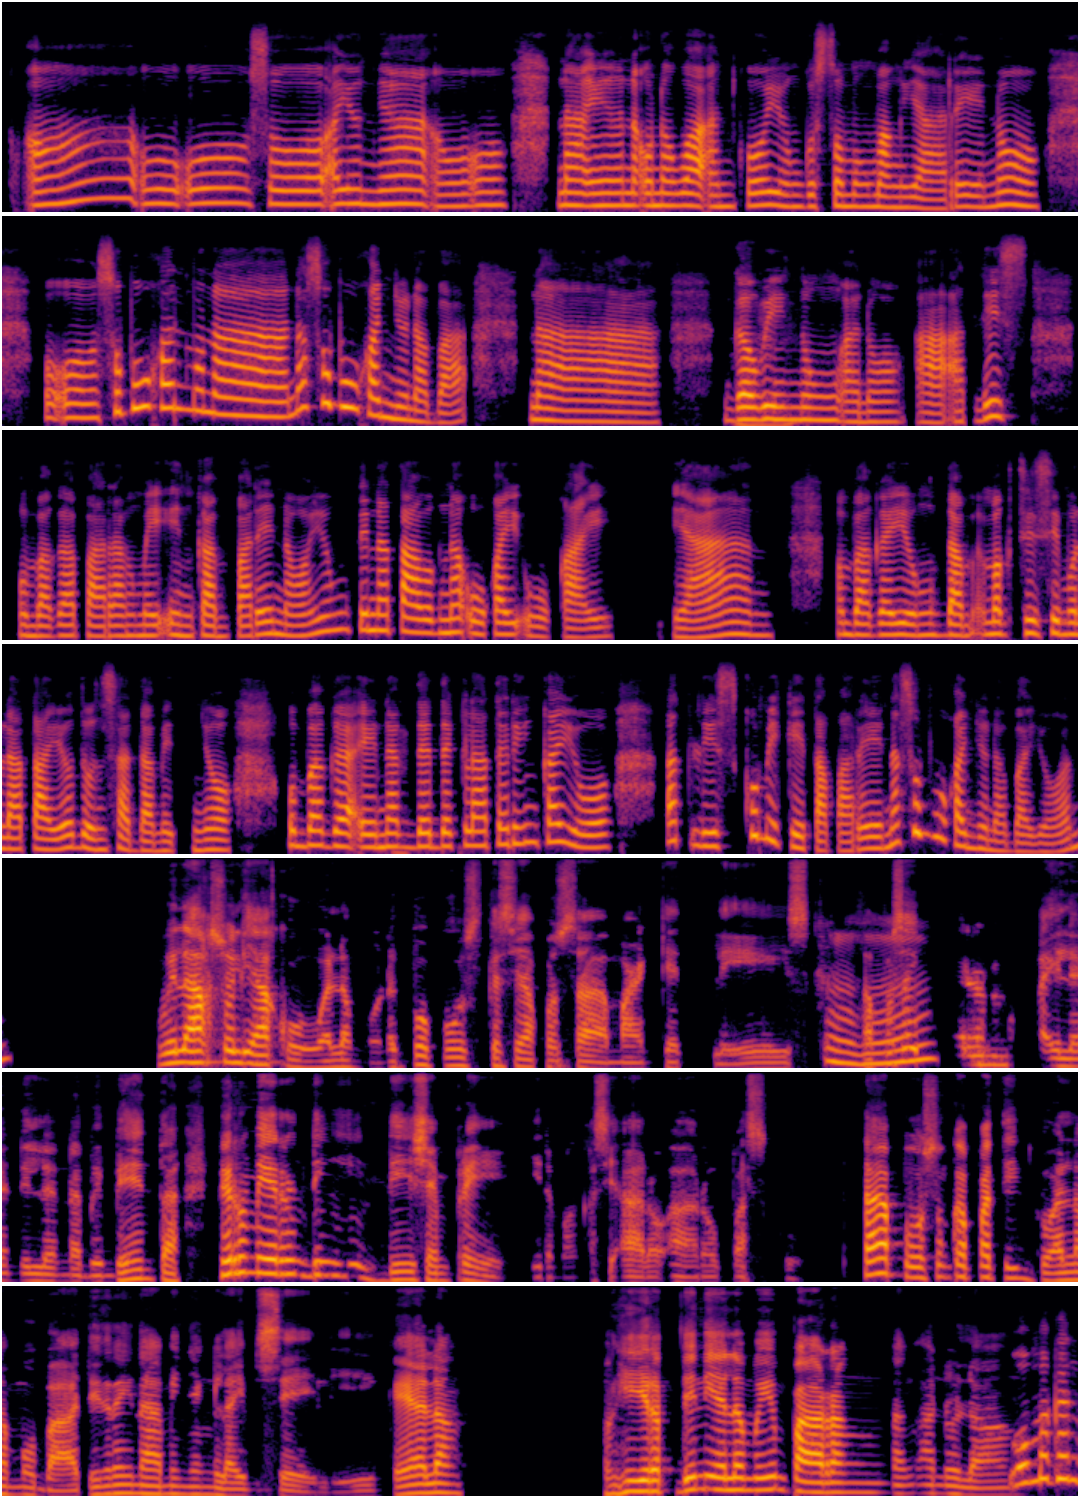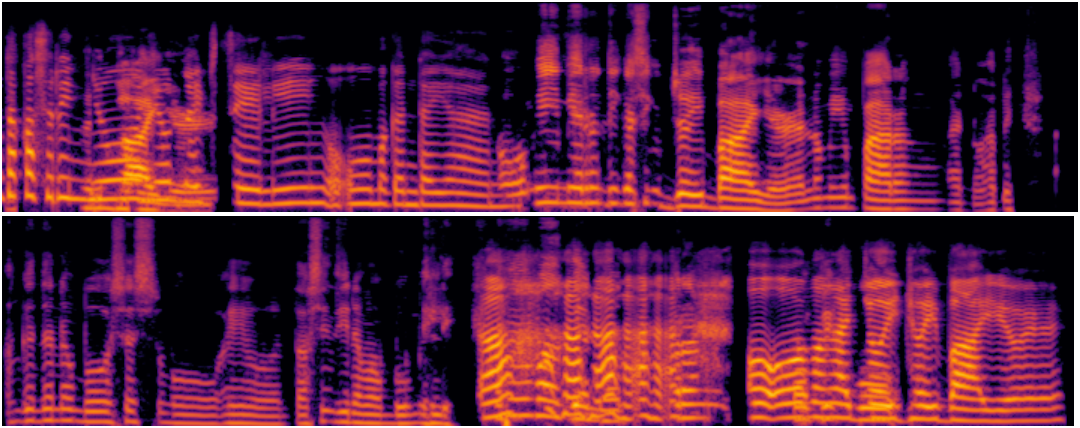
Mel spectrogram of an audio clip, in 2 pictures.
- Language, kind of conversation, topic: Filipino, advice, Bakit nahihirapan akong magbawas ng mga gamit kahit hindi ko naman ginagamit?
- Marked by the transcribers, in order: in English: "joy buyer"; in English: "joy buyer"; "sabi" said as "habi"; laugh; in English: "joy-joy buyer"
